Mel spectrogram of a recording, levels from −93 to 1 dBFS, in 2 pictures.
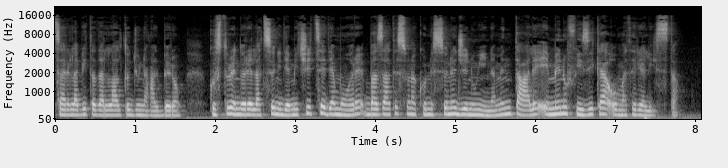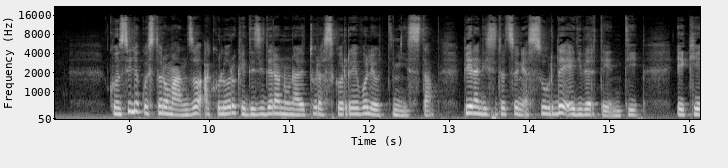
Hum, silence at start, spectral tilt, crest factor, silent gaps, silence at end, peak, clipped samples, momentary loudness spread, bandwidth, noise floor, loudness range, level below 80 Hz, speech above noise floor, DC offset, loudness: none; 0 s; -5 dB/octave; 16 dB; none; 0 s; -4 dBFS; under 0.1%; 8 LU; 16 kHz; -47 dBFS; 2 LU; -46 dBFS; 25 dB; under 0.1%; -22 LUFS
